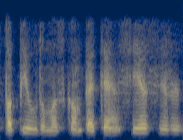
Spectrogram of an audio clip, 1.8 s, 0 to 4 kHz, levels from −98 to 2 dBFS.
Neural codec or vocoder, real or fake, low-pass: codec, 16 kHz in and 24 kHz out, 1 kbps, XY-Tokenizer; fake; 3.6 kHz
